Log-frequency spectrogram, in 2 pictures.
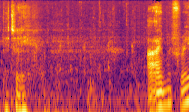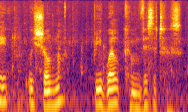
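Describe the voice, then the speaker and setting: An actor playing an anxious, fussy English gentleman who stammers and speaks formally in a radio drama. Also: mid-range voice, a little slow, lightly acted. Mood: grave. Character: anxious, fretful gentleman, easily driven to panic. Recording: noisy background ambience.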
